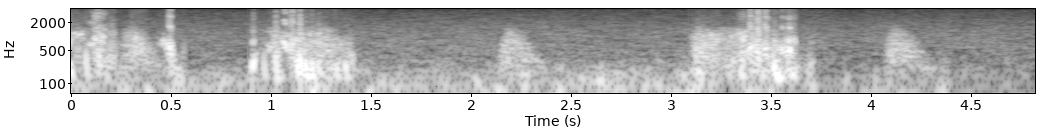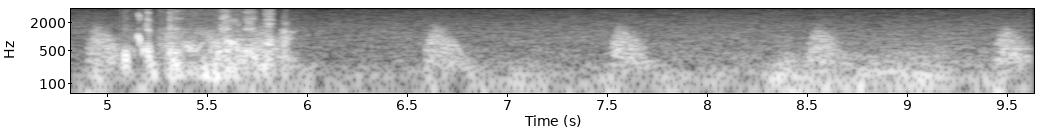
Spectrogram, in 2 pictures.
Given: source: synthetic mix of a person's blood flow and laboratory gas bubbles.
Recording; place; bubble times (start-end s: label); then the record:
Doppler ultrasound of blood flow; subclavian vein
0.00-0.27 s: bubbles
0.31-0.42 s: bubbles
0.45-0.60 s: bubbles
0.90-1.45 s: bubbles
3.12-3.75 s: bubbles
5.08-5.98 s: bubbles
From the record:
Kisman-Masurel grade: 223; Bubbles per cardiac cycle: several, 3 to 8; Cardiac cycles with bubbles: 10 to 50%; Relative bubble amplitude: loud (0.450 to 0.775); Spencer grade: 2 (many but less than half of the cardiac periods contain bubble signals, singularly or in groups); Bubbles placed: anywhere in the cardiac cycle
